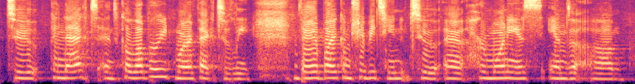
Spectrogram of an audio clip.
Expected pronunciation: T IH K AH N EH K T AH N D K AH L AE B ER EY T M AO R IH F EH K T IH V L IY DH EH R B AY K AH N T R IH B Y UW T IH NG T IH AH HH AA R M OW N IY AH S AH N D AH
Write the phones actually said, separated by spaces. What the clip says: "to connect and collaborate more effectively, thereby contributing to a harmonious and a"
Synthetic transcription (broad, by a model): T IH K AH N EH K T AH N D K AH L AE B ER EY T M AO R IH F EH K T IH V L IY DH EH R B AY K AH N T R IH B Y UW T IH NG T IH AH HH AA R M OW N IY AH S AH N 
